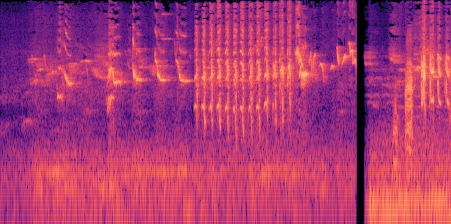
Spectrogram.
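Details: Male Javan myna singing in the morning, a full-fill tutor recording: whistled slurred notes, then a fast run of rhythmic clicking pulses about three per second, ending in bright high chirps.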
